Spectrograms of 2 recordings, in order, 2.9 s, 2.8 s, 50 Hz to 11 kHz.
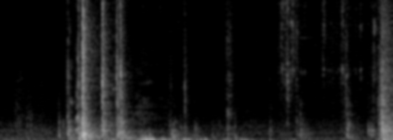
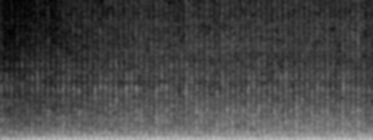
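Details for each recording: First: Ford bullnose truck 300 inline six with two-barrel carb, cold with choke: few seconds of steady even cranking that never fires; not enough fuel, battery dying. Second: Ford bullnose truck 300 inline six after two-barrel carb swap: steady smooth low idle, no misses or knocks; idle a little low but better than the previous 1100 rpm.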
